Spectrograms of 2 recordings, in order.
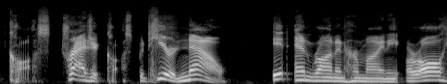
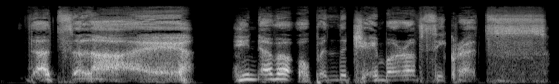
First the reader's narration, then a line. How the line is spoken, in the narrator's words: Aragog croaks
